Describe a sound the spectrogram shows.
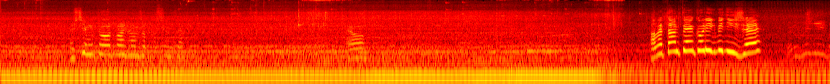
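A man calls out loudly outdoors.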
